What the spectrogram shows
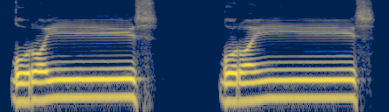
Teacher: উচ্চারণটা এমন হবে না উরাইশিন এমন হবে না এখানে অকফা আছে থামার কারণে ওরাইশ রই বলে এক আলিফ টান দিয়ে শিনকে ধরবে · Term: মধ্যে লিন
